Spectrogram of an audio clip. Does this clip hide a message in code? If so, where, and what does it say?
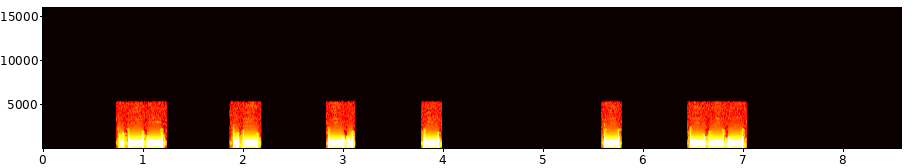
Yes: Morse code from 0.8 to 7.0 s, heard as a keyed tone, about 25 wpm, spaced as for 10 wpm, 600 Hz. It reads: WANT TO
